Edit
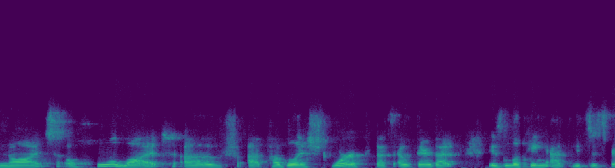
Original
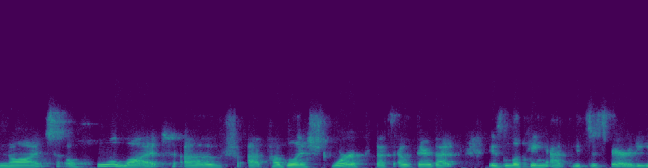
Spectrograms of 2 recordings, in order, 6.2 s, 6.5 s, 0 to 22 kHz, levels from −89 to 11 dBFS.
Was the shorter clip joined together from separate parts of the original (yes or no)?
no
